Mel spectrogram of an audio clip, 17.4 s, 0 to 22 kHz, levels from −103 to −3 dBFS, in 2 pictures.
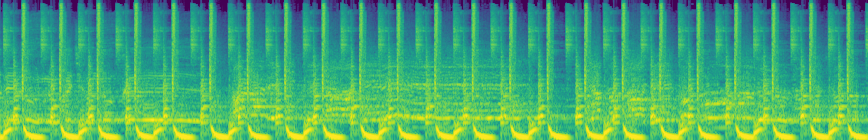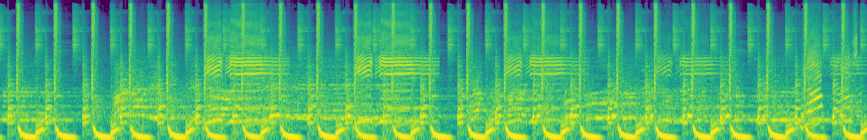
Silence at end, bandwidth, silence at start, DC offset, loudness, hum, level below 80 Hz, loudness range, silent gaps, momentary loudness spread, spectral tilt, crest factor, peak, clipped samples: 0 s; over 20 kHz; 0 s; under 0.1%; -5 LUFS; none; -10 dBFS; 2 LU; none; 4 LU; -4.5 dB/octave; 4 dB; 0 dBFS; 5%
